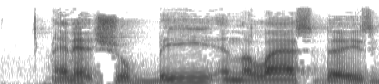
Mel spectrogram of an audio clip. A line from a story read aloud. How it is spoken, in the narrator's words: God says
